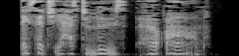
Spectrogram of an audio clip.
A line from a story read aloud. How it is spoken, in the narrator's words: she whispered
